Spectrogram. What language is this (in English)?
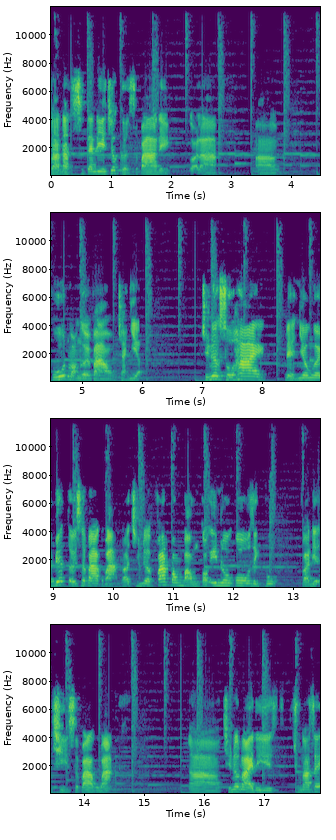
Vietnamese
